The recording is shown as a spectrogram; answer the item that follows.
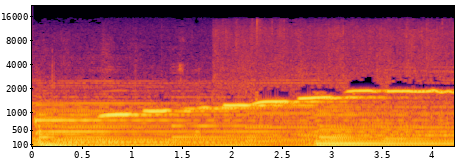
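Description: Background music in an instrumental passage between sung verses: a high, held lead melody climbs slowly in small steps over sustained low chords, and the bass chord changes about three seconds in.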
